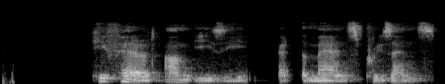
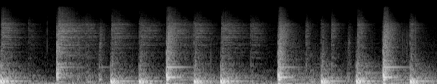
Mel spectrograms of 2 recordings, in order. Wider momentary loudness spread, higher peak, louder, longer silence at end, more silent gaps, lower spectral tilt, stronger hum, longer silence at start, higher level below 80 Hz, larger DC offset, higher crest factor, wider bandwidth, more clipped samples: first, 13 LU vs 8 LU; second, -4 dBFS vs 0 dBFS; second, -22 LUFS vs -18 LUFS; about the same, 0.1 s vs 0 s; neither; second, -5 dB/octave vs -6.5 dB/octave; neither; first, 0.95 s vs 0 s; second, -58 dBFS vs -26 dBFS; neither; about the same, 20 dB vs 16 dB; second, 7.8 kHz vs 14.5 kHz; neither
